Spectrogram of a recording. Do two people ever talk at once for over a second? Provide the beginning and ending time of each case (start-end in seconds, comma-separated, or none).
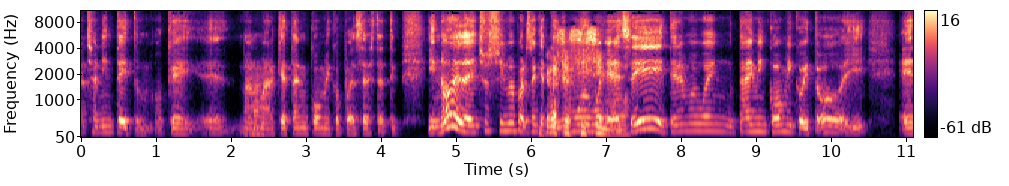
6.0-7.3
